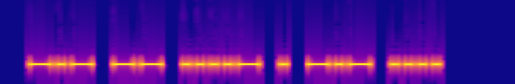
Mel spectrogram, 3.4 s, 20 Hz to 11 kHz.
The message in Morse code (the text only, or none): KM4EKH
